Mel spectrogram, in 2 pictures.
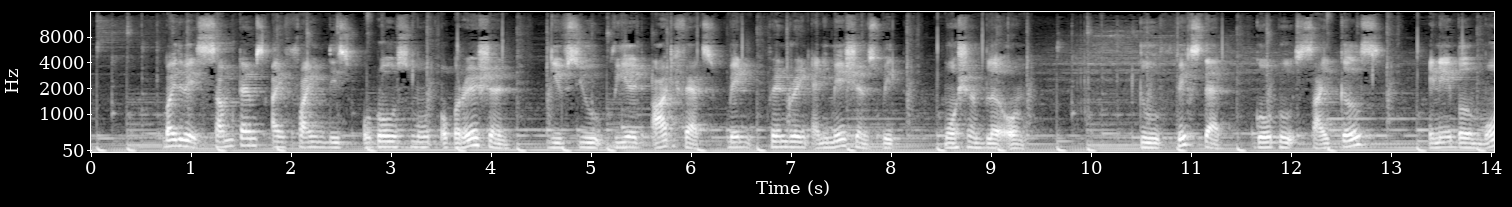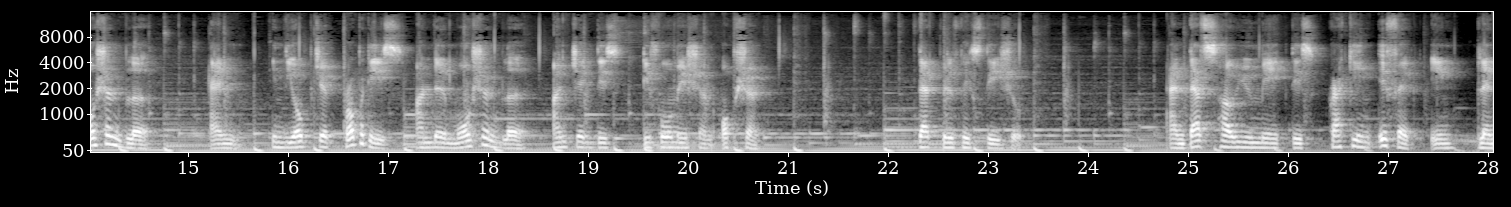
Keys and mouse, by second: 6.5 click, 12.3-13.1 drag, 15.1 click, 16.9 click, 22.6 click.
